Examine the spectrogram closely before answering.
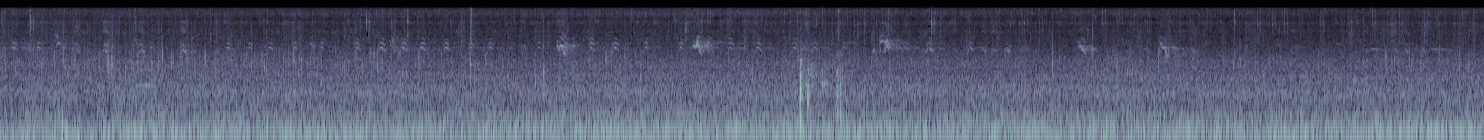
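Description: Faint outdoor ambience: a steady low rumble with a few short, high chirps scattered through it and one sharp click about eight seconds in.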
